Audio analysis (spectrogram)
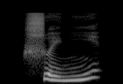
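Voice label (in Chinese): "水泥", Chinese; HSK6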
